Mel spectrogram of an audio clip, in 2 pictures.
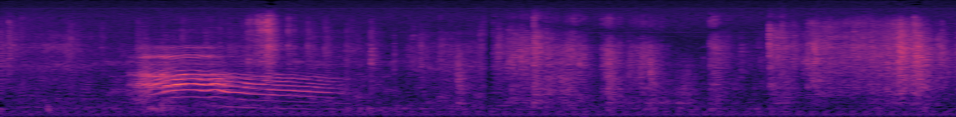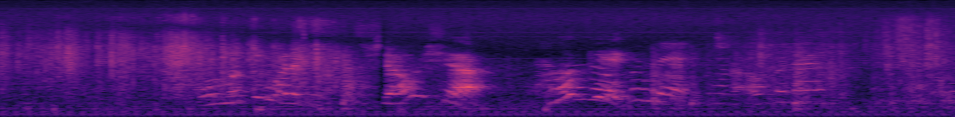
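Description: A young girl talks.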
